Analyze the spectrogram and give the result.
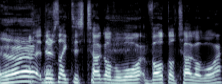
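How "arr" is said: short growl of struggle; mock growl. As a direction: growl like a tug of war. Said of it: "and then we both like".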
